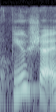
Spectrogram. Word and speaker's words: fuchsia: So this is tangerine, fuchsia, which, did you guys know, fuchsia is spelled, no, I'm going to spell it wrong, F-U-C-H-S-I-A? I didn't know if there was a C or not, because it's kind of hidden.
